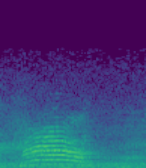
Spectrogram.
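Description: One drawn-out meow from a cat rises and falls in pitch over about half a second, close and distinct above a low background hum, with nobody talking.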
